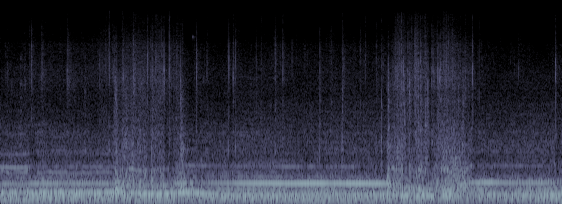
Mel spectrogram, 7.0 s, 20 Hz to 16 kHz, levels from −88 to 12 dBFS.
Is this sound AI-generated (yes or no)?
no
